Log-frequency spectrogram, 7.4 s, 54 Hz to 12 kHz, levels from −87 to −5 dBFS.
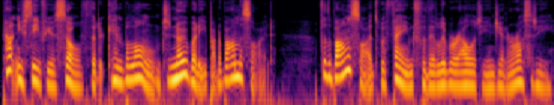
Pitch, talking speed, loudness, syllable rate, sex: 175 Hz, 195 wpm, -20 LUFS, 6.5 syllables/s, female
